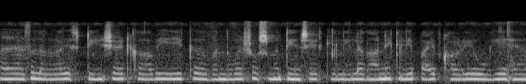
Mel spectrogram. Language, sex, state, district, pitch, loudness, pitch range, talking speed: Hindi, female, Punjab, Fazilka, 245 Hz, -19 LUFS, 240-250 Hz, 260 wpm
